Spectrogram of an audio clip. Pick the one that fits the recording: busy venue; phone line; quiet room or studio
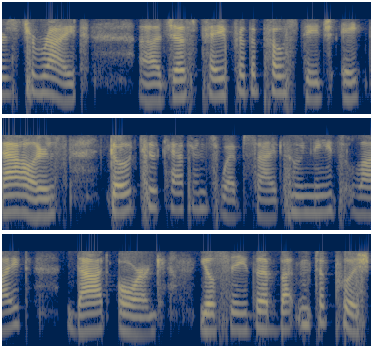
phone line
